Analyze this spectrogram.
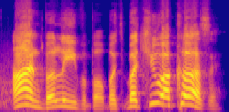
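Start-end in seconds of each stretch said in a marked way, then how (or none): none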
